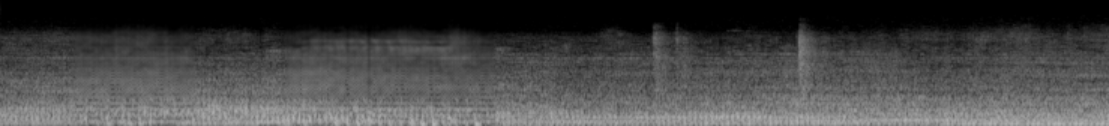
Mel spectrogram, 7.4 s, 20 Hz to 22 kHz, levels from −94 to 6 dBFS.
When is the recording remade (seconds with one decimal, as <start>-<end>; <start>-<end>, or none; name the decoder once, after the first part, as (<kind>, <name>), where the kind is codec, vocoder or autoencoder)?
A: 0.5-1.3 (vocoder, Vocos); 1.9-3.3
